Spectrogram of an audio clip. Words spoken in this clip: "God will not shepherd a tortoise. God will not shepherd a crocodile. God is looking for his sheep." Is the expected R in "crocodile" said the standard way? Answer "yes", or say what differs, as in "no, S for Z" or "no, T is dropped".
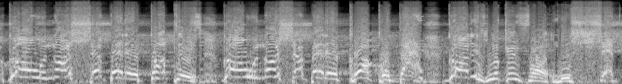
no, R is dropped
